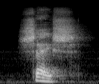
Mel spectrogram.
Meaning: 1. a siskin, any member of the genus Spinus, or a closely-related small cardueline songbird 2. the Eurasian siskin, Spinus spinus as a species or any member thereof
- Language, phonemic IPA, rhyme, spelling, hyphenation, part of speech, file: Dutch, /sɛi̯s/, -ɛi̯s, sijs, sijs, noun, Nl-sijs.ogg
